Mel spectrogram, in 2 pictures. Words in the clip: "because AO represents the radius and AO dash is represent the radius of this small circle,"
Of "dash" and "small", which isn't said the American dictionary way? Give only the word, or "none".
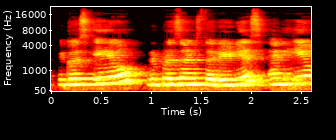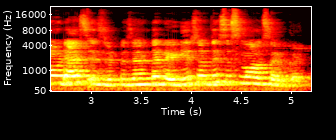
dash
